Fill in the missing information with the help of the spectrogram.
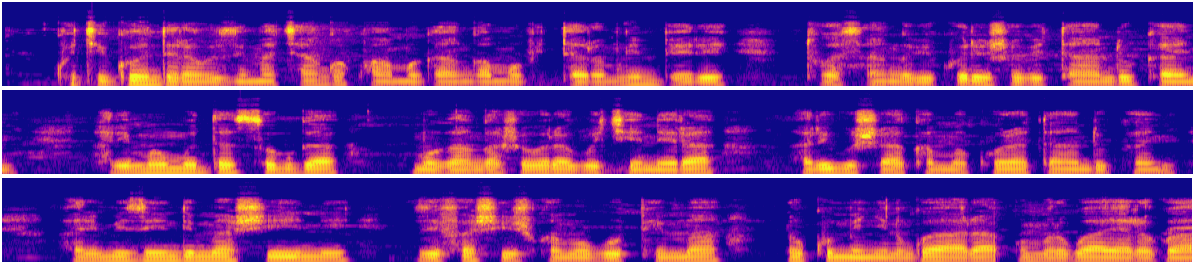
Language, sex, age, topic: Kinyarwanda, male, 25-35, health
